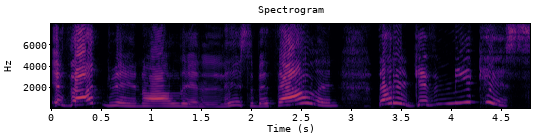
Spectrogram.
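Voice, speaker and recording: Putting on a character voice, a woman speaks high and at a moderate pace, her pitch swinging very widely. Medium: read story. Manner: blunt, hearty, homely.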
